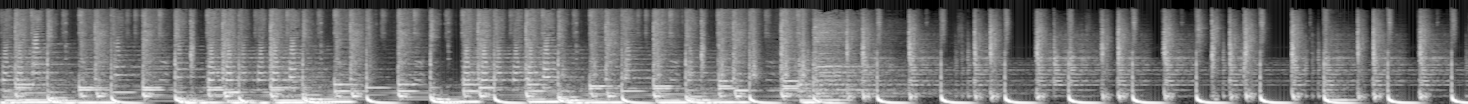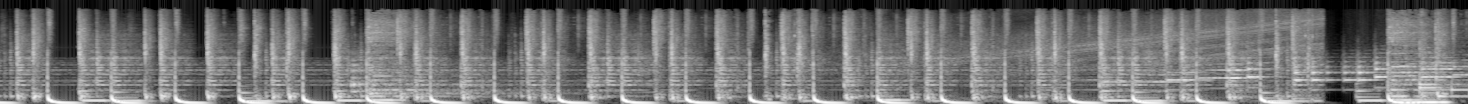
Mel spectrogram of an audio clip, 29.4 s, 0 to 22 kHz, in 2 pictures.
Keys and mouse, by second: 0.3 click, 0.4 click, 1.4 click, 3.4 click, 3.5 click, 4.9 click, 8.7 click, 9.5 click, 15.3 click, 17.7 ctrl+d, 18.9 click, 22.2 click, 23.7 click, 25.8 click.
